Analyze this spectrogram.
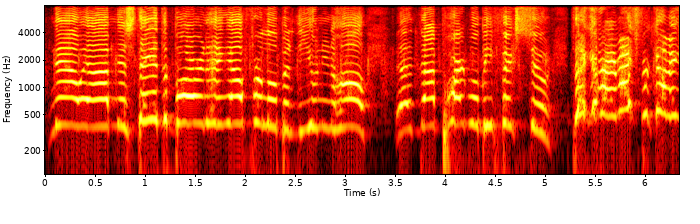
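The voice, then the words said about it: Screaming, loud shouted voice. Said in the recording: “Sorry for screaming.”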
